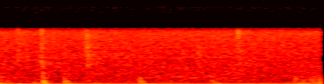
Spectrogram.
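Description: Faint, irregularly spaced clicks of a computer keyboard being typed on, over a low steady hum.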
